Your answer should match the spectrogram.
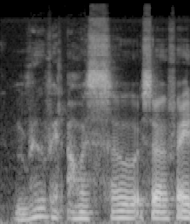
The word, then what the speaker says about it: mroobit: And you did pronounce the username correctly. It is. Move it.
